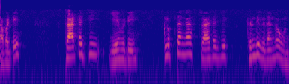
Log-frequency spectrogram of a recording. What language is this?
Telugu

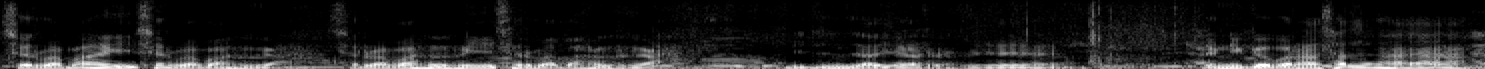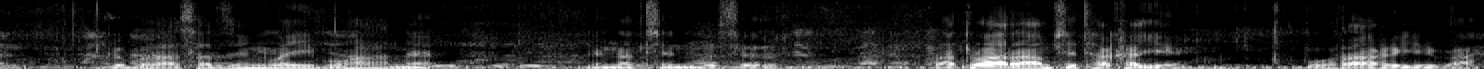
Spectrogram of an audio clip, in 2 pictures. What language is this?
Bodo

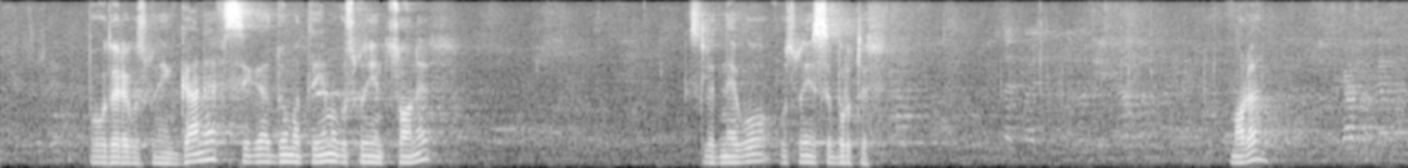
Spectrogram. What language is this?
Bulgarian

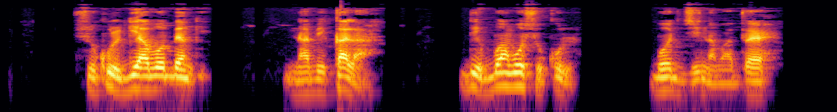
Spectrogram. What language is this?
Kwasio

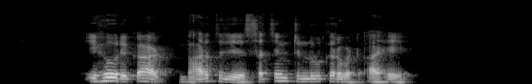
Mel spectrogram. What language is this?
Sindhi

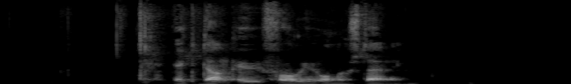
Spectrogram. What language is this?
Dutch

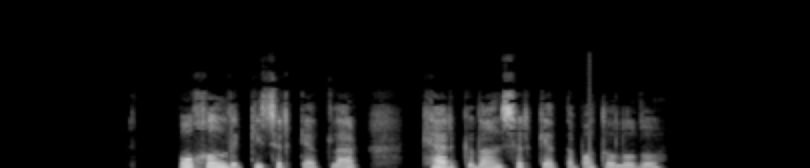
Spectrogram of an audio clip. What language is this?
Uyghur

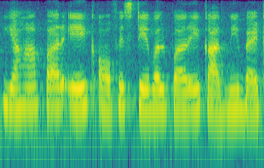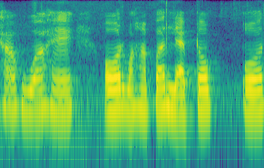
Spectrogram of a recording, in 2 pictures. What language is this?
Hindi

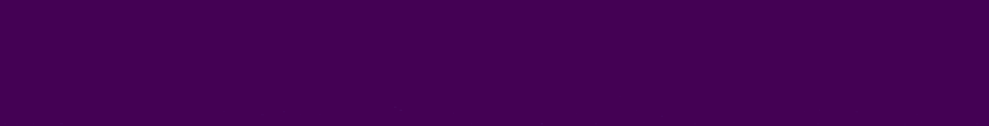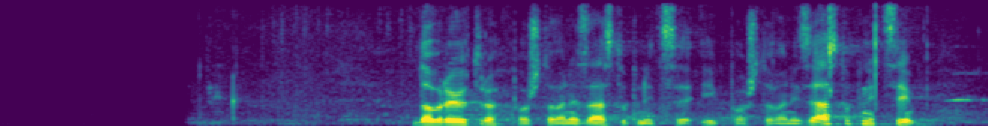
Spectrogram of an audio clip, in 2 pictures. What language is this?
Croatian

